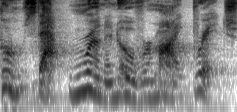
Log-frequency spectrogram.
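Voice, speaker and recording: A put-on character voice growls at a middle pitch. The pace is fairly slow. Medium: read story. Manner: gruff, threatening.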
